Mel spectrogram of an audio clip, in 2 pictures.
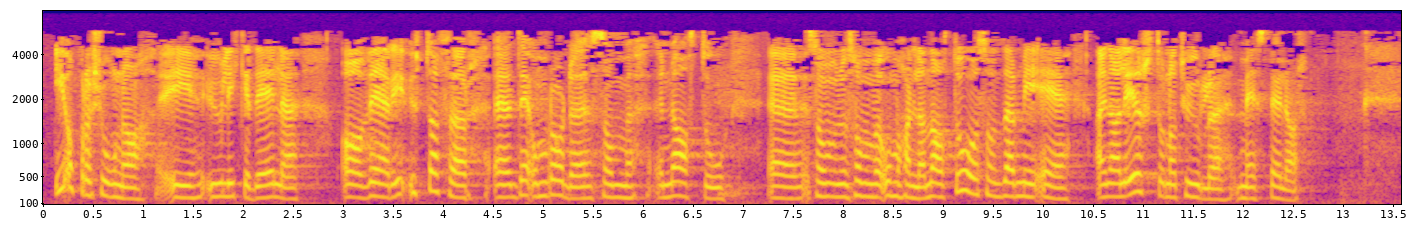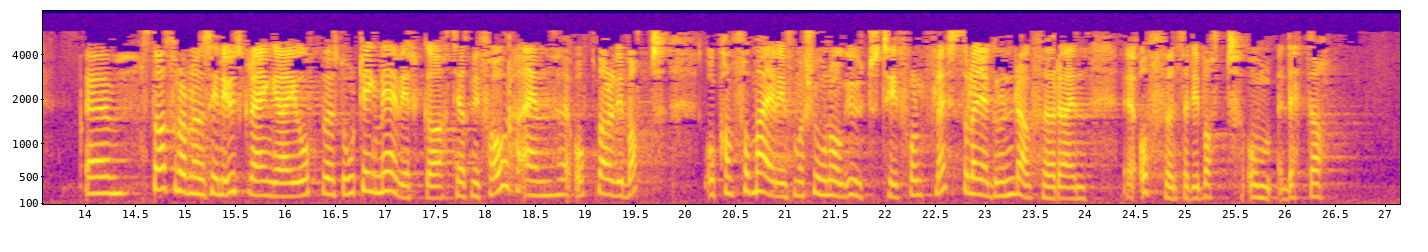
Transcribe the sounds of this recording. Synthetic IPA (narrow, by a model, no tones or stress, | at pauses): ɪɔpəɾɑʂuːnɑɾɪʔʉːliːkəd̪eːləɾ | ʔɑʋːeːɾɪʔʉːt̪ːɑføɾd̪ɛʔʊmɾoːd̪əsɔmnɑːt̪ʊ | sɔmsɔmʊmɦɑnlɑnɑːt̪ʊɔsɔmd̪æɾmɛʔɛʔæɪnɑlɪeːɾt̪ɔnɑt̪ʰʉːɾlɪmeːspeːlɑɾ | st̪ɑːt̪sɾoːlənəsiːnəʉːt̪kɾɛŋɡəɪopəst̪uːʈɪŋːmeːʋɪɾkɑt̪ʰɪlɑt̪ʋɪfoːɾæ̰ɪnoːpnɑɾəd̪ɛbɑt̪ː | ʔɔkʰɑnfoːmæɪɾɪnfɔɾmɑʂuːnoːɡʉːt̪ʰːɪlfɔlkflɛst̪sɔlæɪɑɡɾʉnlɑːɡføːɾəæɪnʔɔfənt̪lɪd̪ɛbɑt̪ːɔmd̪ɛt̪ːə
